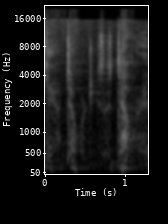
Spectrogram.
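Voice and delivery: whispered urging; eager whisper. Retold or imitated. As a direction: egg him on under your breath. Disciples egging Jesus on.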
